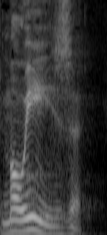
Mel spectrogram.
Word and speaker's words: Moïse: And then I realized that the pronunciation for Moses in English is different from the pronunciation in French. In French, it's Moïse.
